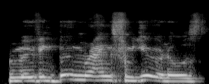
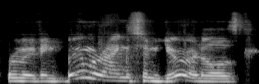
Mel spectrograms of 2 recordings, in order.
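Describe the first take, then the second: First: It is read without much pitch movement. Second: It is read with lively, varied pitch movement.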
